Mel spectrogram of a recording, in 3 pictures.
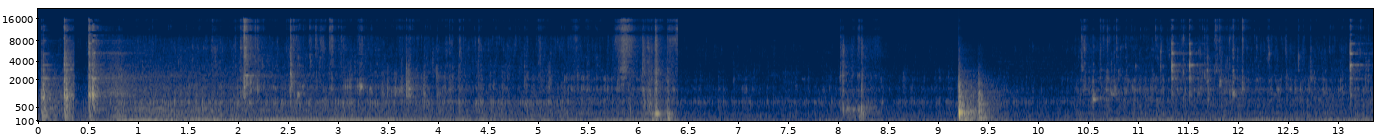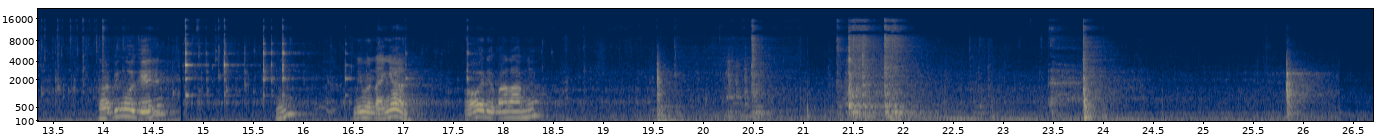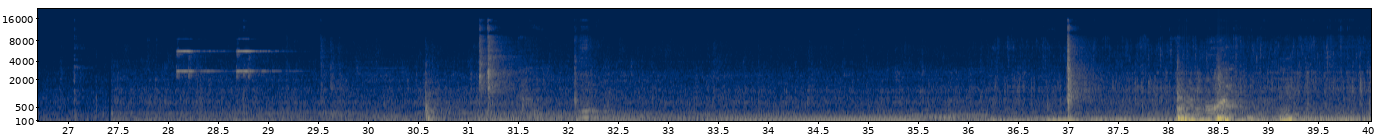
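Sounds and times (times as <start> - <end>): dishes and utensils knocking on counter: 9.2 - 9.6
electronic appliance beeps: 28.0 - 29.5.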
